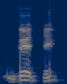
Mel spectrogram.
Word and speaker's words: Goethe: el romanticismo, lo habíamos dicho, empezó en Alemania con Goethe, escrito Goethe, con TH, Goethe, pronunciado Goethe, y que hemos mencionado ya dos obras fundamentales de él.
